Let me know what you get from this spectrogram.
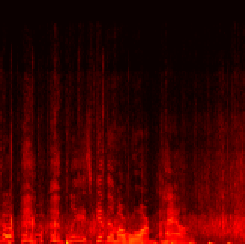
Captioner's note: laugh; applause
